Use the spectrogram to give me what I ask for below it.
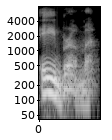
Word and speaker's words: Abram: initially in his stories he is known as abram abram and we're going to talk about that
